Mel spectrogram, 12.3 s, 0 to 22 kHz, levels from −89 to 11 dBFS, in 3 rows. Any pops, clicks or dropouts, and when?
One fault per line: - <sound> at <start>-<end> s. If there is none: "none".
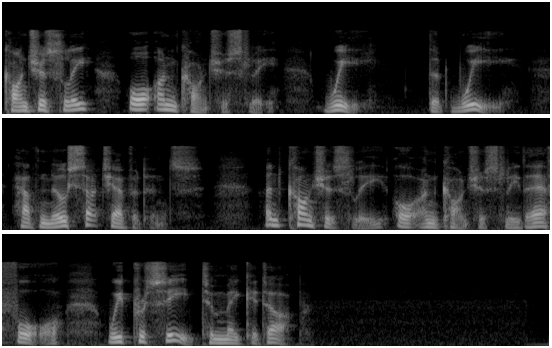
none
